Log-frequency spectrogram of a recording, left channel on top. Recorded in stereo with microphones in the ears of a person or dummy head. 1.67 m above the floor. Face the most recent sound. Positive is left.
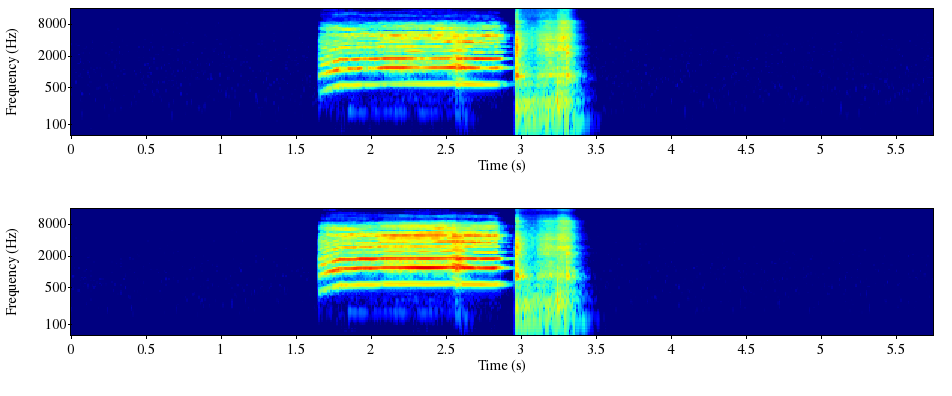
turn(degrees=-5)  # may be behind; listen again after turning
